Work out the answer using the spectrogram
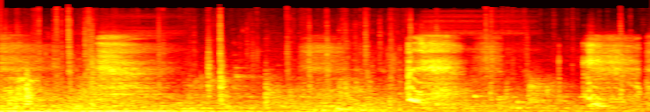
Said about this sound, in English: You're breathing. I'm moving up.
